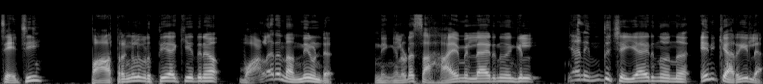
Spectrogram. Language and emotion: Malayalam, happy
